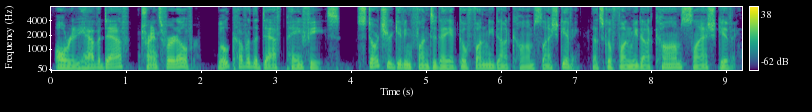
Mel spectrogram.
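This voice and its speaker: Mid-pitched male ad announcer, dry. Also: moderate pace, few pauses, fairly bright tone, dry recording. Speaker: advert announcer. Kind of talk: scripted ad narration. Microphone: close studio microphone.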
